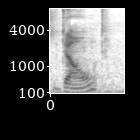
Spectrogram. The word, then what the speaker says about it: don't: Now, notice when you pronounce don't in English, the sound of the O is O. It moves. O. Don't. Don't. We make a circle, O, with our mouth. This sound may be a little bit different than the O in your own language.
